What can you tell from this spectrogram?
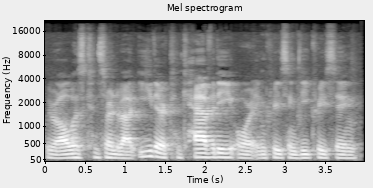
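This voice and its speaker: A man teaching calculus in a casual screencast lesson, thinking out loud and checking in with his students, coughing now and then. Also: fairly low pitch, fairly even intonation, fairly quick. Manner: casual, thinks aloud with frequent "right?". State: coughing repeatedly. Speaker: math teacher. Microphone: screencast recording mic.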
